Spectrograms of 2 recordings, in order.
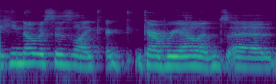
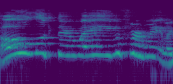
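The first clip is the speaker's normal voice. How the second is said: really loud, very high call-out; 13 semitones higher than usual. Game master voicing a character arriving in the scene, calling out really loudly. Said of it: "like really loudly".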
